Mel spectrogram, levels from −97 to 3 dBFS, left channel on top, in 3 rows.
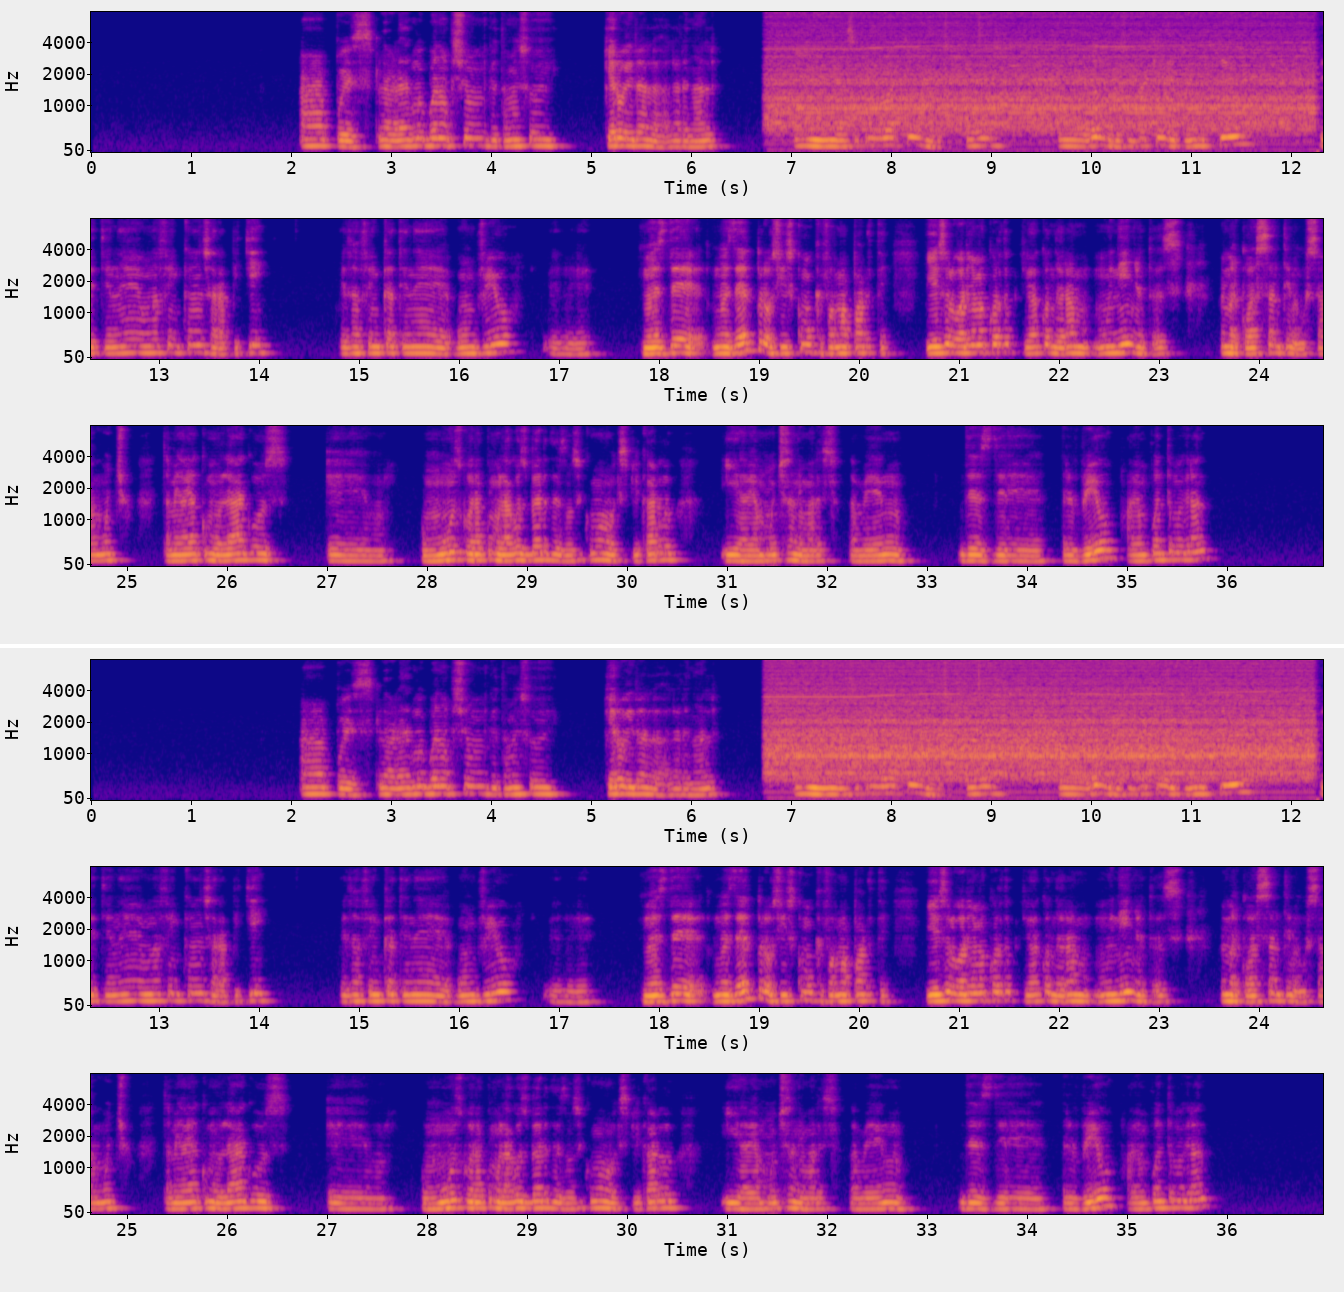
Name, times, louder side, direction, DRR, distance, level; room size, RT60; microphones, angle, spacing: voice 1, 2.1-4.7 5.1-6.2 7.0-9.1 9.7-11.6 12.3-14.1 14.8-16.5 16.8-17.3 17.8-23.4 23.6-26.6 27.0-27.7 27.9-30.5 30.9-32.8 33.3-35.8, equal, 40° left, 0.5 m, -29 dB
sound 1, 6.7-12.2, right 4 dB, 40° right, 0.7 m, -30 dB
3.2 x 2.3 x 2.3 m
head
